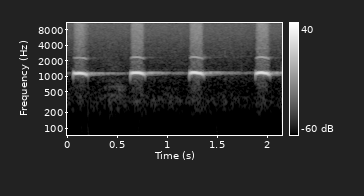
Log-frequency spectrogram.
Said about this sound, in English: And here's a twitter call with a snap of the bill. Quite a variety for one of North America's smallest owls, the northern saw-whet.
